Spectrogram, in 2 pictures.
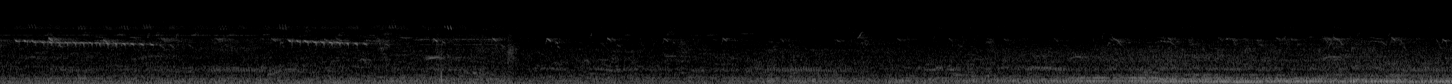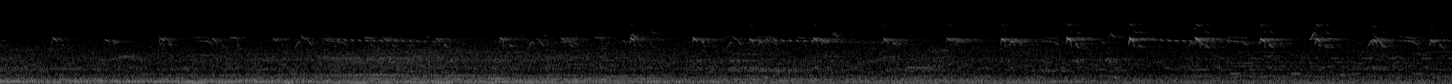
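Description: Outdoor ambience with small birds chirping in quick short notes, more often in the second half, over a low rumble that swells in the middle.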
